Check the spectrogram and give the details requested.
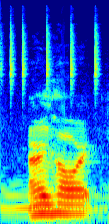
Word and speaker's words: Earnhardt: front got deal Burkhardt Earnhardt and that's how you pronounce his name I'm not a NASCAR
